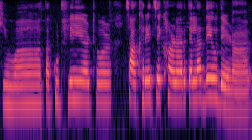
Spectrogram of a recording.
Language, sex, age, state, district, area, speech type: Marathi, female, 45-60, Maharashtra, Pune, urban, spontaneous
